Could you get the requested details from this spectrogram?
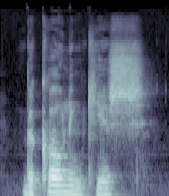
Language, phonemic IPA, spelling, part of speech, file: Dutch, /bəˈkronɪŋkjəs/, bekroninkjes, noun, Nl-bekroninkjes.ogg
- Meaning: plural of bekroninkje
